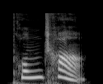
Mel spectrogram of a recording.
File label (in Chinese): "通畅", Chinese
